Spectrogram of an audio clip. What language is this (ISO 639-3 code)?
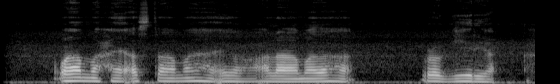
som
